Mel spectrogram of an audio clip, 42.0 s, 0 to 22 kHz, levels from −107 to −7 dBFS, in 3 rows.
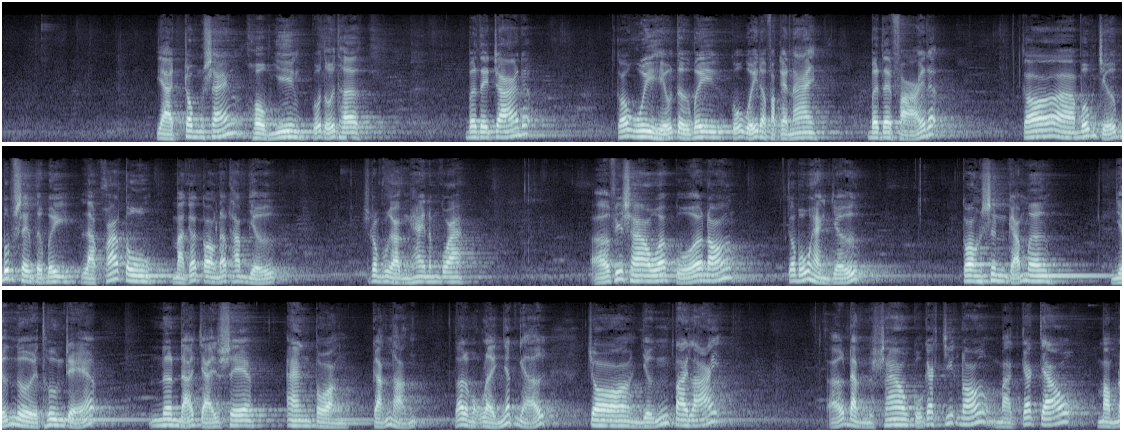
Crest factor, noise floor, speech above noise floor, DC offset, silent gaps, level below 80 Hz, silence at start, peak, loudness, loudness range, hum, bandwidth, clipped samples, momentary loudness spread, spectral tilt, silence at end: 20 dB; -59 dBFS; 36 dB; under 0.1%; none; -72 dBFS; 1.95 s; -6 dBFS; -24 LUFS; 4 LU; none; 15 kHz; under 0.1%; 15 LU; -6.5 dB/octave; 0 s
